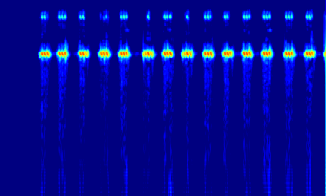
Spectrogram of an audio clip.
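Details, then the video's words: Cricket chirping after a brief silence: short, high, pure chirps repeated steadily about four times a second, each a tight burst of pulses, with no other sounds. "Suara Jangkrik"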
